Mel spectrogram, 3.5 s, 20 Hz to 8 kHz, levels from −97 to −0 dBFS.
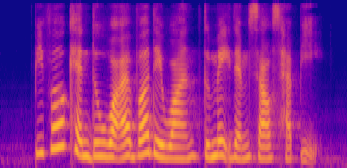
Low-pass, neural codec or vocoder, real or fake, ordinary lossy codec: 7.2 kHz; codec, 24 kHz, 1.2 kbps, DualCodec; fake; none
